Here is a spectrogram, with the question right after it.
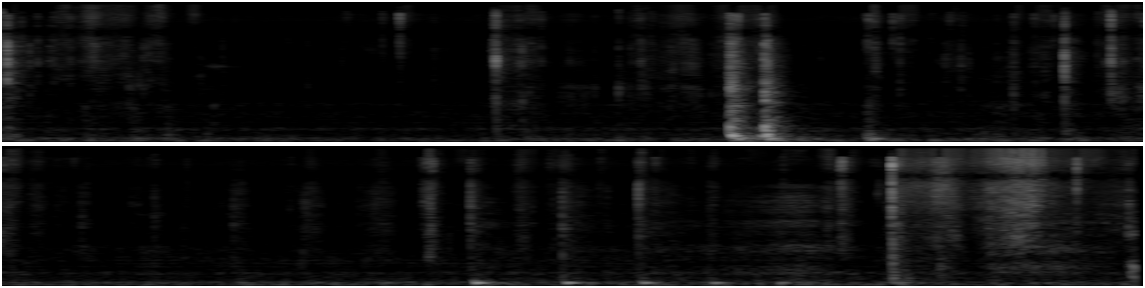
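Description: Scissors cut paper for a slim journal cover in a quiet room, making soft, scattered snips and rustles with a few sharper cuts.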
